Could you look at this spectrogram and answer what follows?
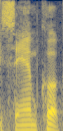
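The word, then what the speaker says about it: Koch: It's always funny when you hear Sam Cooke, you're just like, oh shoot, Sam Cooke the singer, and I think he spells it with, is it K-O-C-H? Yeah, it looks like K-O-C-H. I believe that's how you spell it. Yes. Yeah, but you don't look at the spelling; you just hear the announcer say Sam Cooke, Sam Cooke.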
